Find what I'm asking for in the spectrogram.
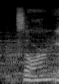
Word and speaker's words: Xorn: I may be pronouncing it wrong because it's Xorn. Xorn, maybe. – Zorn, yeah, I just think of Zorn.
